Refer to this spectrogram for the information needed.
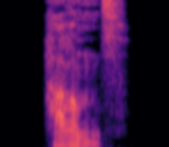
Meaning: genitive of Harn
- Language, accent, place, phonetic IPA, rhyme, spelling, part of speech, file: German, Germany, Berlin, [haʁns], -aʁns, Harns, noun, De-Harns.ogg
